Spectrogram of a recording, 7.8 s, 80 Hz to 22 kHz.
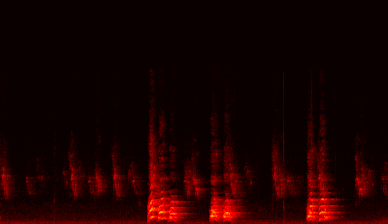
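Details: A neighbour's dog left outside barks in three loud, harsh bursts about a second apart, recorded on an iPhone 4S on April 18th 2012 at 11:31 AM; small birds chirp faintly throughout.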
